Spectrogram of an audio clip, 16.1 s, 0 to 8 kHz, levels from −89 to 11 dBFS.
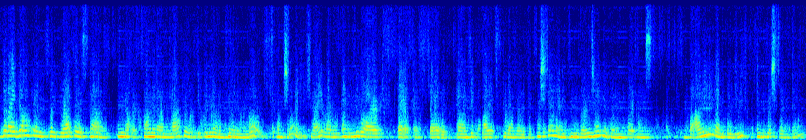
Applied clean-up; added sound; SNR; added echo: neural separator model SepFormer DNS4.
